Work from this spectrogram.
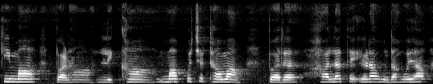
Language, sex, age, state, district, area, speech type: Sindhi, female, 30-45, Madhya Pradesh, Katni, rural, spontaneous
